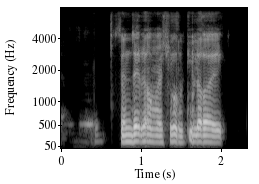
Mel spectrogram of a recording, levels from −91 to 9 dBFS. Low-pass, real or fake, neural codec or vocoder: 7.2 kHz; fake; codec, 24 kHz, 1 kbps, SNAC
